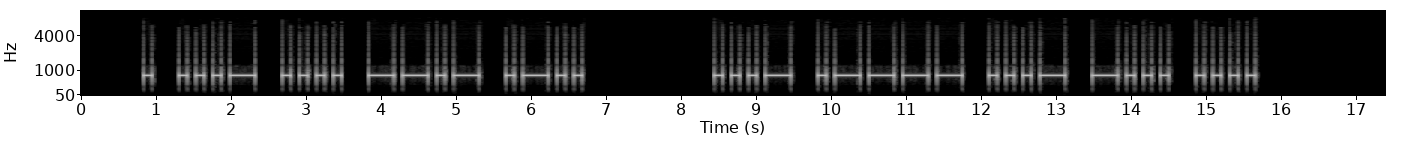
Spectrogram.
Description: Morse code, heard as a keyed tone, about 10 wpm, 800 Hz. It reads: EVHQL V1VBH
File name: LEZIONI / 5 LBVC / 5 LBV 10wpm 2248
